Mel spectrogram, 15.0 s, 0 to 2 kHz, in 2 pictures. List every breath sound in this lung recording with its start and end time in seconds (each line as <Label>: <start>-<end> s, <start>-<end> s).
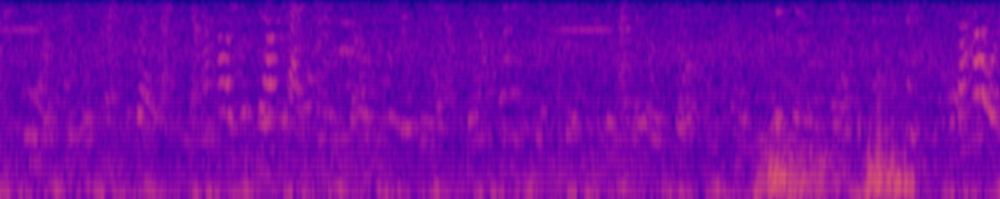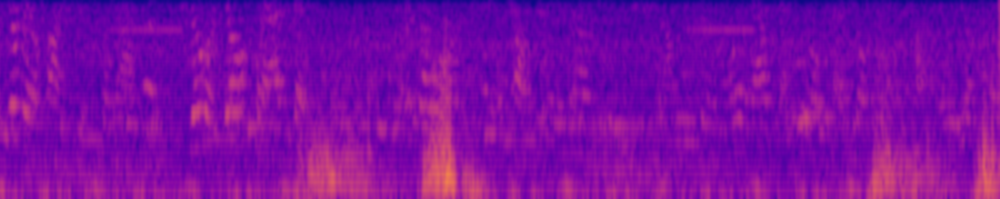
Inhalation: 5.71-6.28 s, 9.79-10.36 s, 14.07-14.69 s
Exhalation: 6.49-6.90 s, 10.68-11.26 s, 14.73-15.00 s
